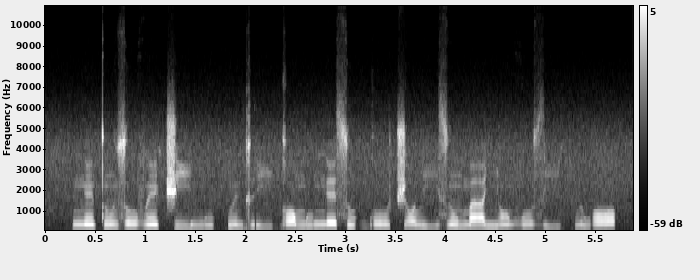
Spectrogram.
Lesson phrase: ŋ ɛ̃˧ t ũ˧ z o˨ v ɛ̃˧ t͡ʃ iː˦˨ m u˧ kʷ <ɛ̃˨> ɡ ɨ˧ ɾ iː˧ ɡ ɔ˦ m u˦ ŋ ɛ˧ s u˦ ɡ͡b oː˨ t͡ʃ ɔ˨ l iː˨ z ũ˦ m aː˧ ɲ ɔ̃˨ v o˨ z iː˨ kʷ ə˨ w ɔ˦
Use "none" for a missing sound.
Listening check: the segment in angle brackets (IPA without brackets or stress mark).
ɛ̃˨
